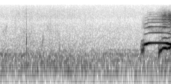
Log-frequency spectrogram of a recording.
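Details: Common crane in spring, during a crane dance, gives one loud, rich trumpeting call near the end, after nearly three seconds of faint background hiss.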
